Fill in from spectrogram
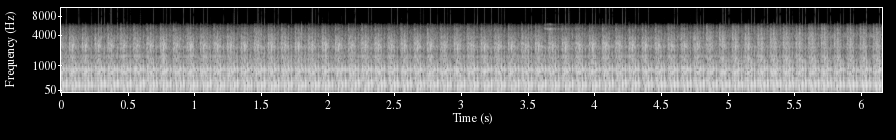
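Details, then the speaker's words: Case 360 diesel trencher, auction buy: loud uneven diesel chuffing at about three beats a second with a lumpy, lopsided rhythm; a bad valve means it only starts on one cylinder. Starter is helped by a drill and socket, and the head must come off for a valve job. "bad valve, so it only wants to start on one cylinder."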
